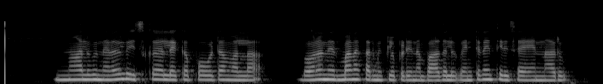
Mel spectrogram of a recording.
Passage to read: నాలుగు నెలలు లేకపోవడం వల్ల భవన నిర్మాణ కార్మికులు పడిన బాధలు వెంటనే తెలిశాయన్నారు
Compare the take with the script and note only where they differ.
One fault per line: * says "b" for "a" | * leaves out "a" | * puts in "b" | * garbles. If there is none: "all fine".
* puts in "ఇసుక"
